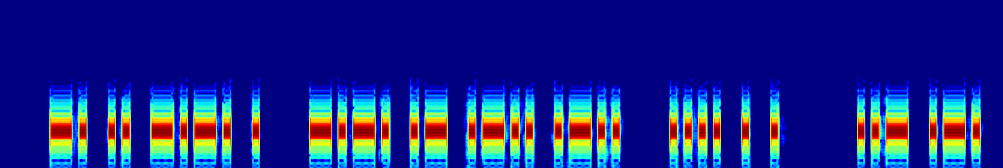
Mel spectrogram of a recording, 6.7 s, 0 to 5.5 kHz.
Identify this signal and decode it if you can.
Morse code, heard as a keyed tone, about 25 wpm, 590 Hz. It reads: NICE CALL HEE UR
